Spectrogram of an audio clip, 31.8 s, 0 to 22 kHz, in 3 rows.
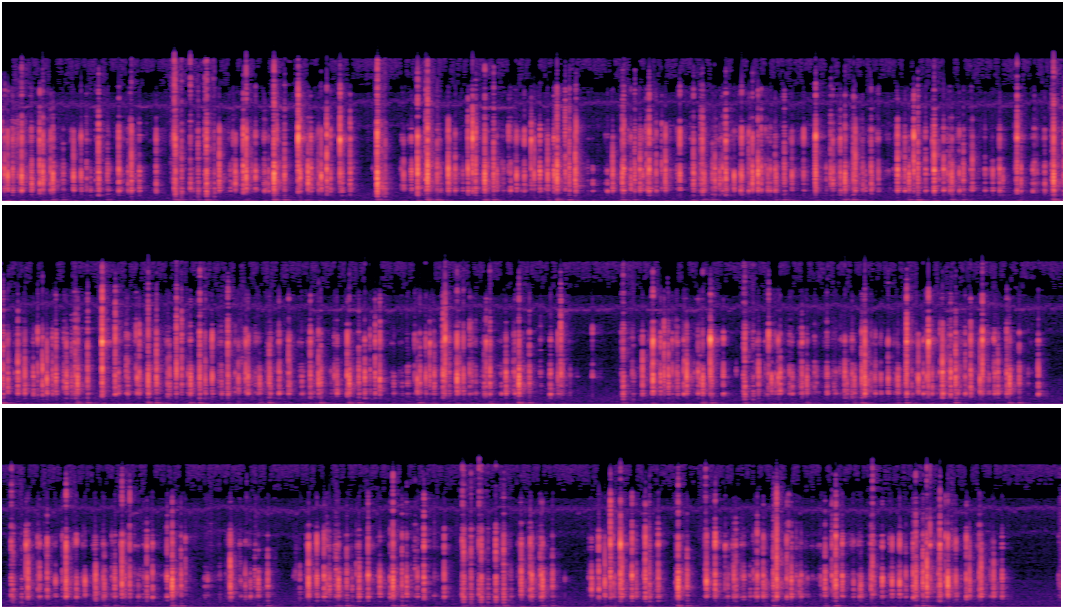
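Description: Fast, continuous typing on a custom 60% mechanical keyboard with lubed Gateron Milky Top Black linear switches, a polycarbonate plate, DSA keycaps and a clear plastic case. Dense key clicks with a few short pauses.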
